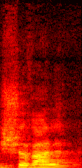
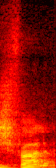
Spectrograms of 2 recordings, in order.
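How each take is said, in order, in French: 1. Chaque syllabe est articulée, y compris le e muet. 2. Le e muet tombe, ce qui resserre les syllabes. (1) "elle a appris" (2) "elle n'a pas appris"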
